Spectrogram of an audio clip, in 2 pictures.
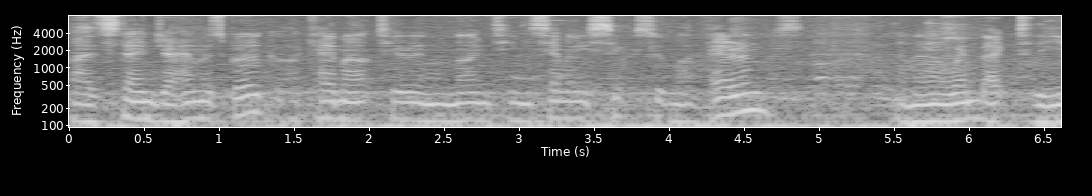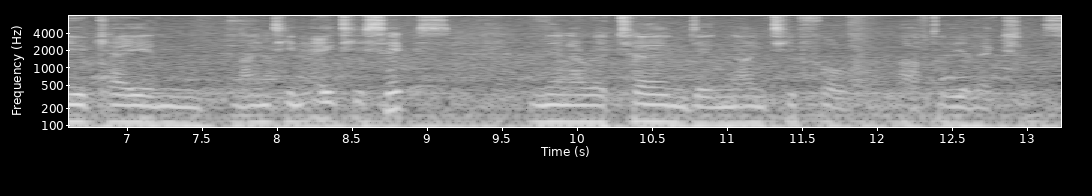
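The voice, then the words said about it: British English accent. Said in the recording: “You sound British, am I correct? ... And you still keep the accent? It sounds like it.”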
